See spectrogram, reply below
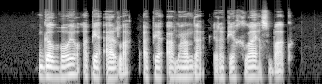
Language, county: Lithuanian, Marijampolė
